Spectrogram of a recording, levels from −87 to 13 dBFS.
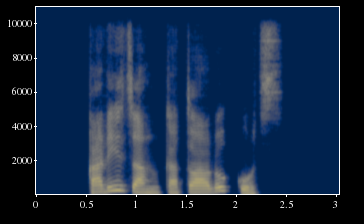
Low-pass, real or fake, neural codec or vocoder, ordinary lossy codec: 9.9 kHz; fake; autoencoder, 48 kHz, 32 numbers a frame, DAC-VAE, trained on Japanese speech; Opus, 64 kbps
